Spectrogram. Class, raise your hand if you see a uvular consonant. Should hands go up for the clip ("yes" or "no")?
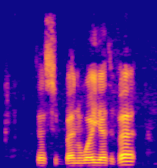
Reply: no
